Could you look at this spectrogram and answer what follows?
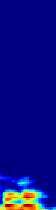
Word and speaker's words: Boerner: And we're also joined by Boerner, Field CTO at Apollo GraphQL. I hope I pronounced your last name correctly.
